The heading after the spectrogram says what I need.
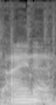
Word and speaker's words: Ina: And don't mispronounce her name, it's Ina, not Ena.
